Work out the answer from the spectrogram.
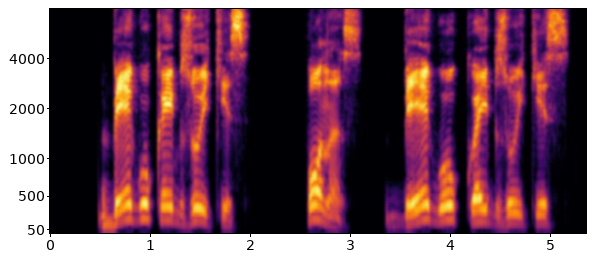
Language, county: Lithuanian, Panevėžys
